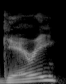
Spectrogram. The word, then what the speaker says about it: Gerry: It's a combination of, I think his name was pronounced Gary.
